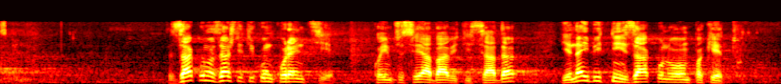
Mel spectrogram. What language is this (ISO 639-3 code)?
srp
